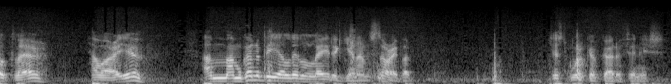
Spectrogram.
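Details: Adult man speaking; normal speech.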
